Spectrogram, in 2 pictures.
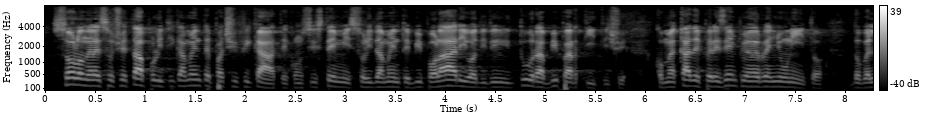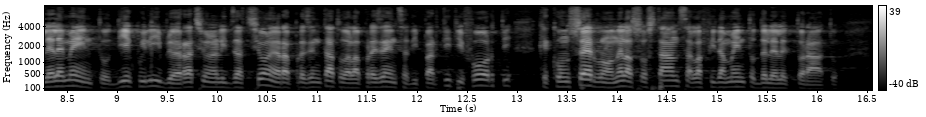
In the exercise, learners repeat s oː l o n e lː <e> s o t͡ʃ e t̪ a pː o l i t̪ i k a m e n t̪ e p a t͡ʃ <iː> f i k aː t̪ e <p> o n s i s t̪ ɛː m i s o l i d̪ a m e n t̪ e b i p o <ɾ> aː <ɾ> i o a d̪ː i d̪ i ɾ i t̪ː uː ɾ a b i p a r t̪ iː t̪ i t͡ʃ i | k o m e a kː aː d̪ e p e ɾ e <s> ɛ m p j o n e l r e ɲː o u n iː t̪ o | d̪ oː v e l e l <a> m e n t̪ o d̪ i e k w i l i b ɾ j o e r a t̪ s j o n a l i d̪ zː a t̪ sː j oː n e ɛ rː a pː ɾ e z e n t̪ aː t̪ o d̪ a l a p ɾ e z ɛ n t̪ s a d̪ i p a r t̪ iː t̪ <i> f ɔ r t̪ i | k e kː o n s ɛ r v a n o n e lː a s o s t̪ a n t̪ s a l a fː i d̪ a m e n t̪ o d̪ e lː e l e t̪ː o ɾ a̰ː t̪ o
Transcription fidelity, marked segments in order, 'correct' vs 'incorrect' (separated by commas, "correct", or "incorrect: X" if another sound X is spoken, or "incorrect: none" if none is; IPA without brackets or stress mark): correct, incorrect: i, incorrect: k, incorrect: l, correct, incorrect: z, incorrect: e, correct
